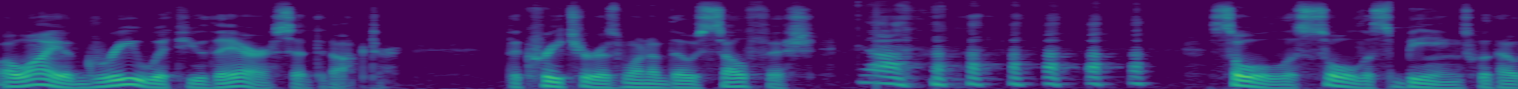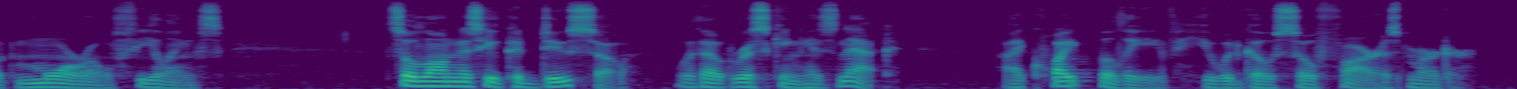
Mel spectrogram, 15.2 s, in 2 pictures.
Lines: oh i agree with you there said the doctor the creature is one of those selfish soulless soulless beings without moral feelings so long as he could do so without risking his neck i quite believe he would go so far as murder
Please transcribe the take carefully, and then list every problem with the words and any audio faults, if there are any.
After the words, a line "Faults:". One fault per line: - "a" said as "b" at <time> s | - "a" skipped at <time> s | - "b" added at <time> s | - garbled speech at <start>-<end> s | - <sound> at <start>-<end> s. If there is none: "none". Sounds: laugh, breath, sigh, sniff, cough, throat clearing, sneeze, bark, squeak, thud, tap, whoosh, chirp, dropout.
oh i agree with you there said the doctor the creature is one of those selfish soulless soulless beings without moral feelings so long as he could do so without risking his neck i quite believe he would go so far as murder
Faults:
- laugh at 4.3-5.9 s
